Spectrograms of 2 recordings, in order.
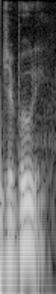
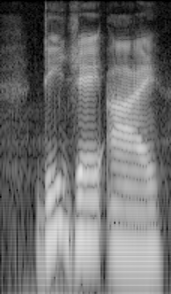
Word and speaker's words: Djibouti: it it's spelled differently d-j-i-b-o-u-t-i but how do you pronounce it uh let me see i've heard people call it djibouti i've heard people call it your booty i think that d is silent it is yeah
